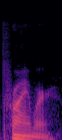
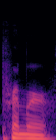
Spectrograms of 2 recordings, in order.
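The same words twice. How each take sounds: First: The word is said in a British way. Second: The word is said in an American way.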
